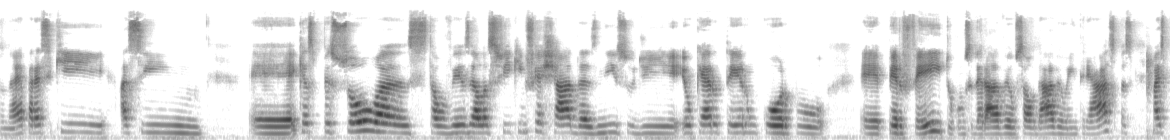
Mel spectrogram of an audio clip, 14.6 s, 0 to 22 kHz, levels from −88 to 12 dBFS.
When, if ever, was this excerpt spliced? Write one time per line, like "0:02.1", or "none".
0:06.6

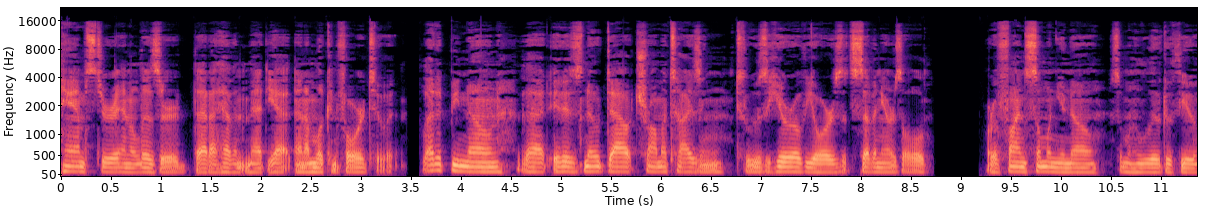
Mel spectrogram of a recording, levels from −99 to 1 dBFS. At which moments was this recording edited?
0:03.5

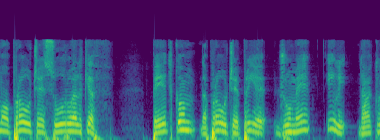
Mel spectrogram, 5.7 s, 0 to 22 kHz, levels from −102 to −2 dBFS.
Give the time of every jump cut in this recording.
none

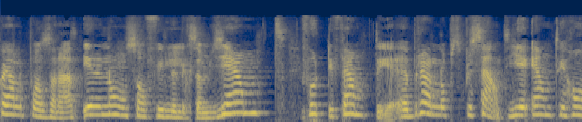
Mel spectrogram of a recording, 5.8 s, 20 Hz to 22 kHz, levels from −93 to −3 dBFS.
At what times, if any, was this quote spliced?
0:03.0

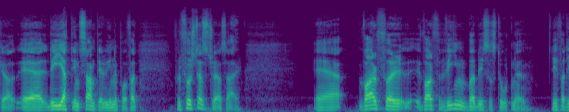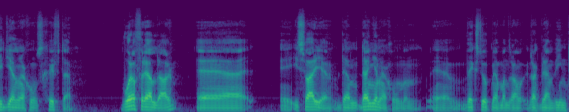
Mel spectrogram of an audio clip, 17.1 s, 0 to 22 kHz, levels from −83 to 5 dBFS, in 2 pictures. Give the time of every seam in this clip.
none

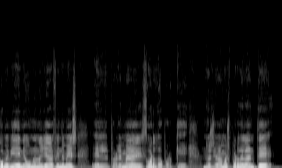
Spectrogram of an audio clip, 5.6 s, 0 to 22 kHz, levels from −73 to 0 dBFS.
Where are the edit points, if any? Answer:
0:02.9

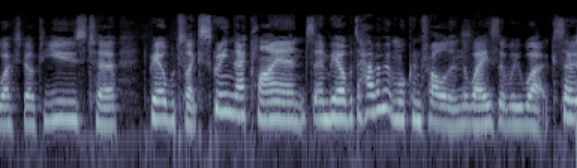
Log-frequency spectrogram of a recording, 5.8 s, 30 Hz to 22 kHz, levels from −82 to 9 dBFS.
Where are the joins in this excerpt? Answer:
none

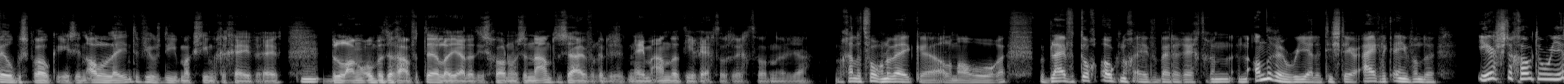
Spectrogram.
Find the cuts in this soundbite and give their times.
none

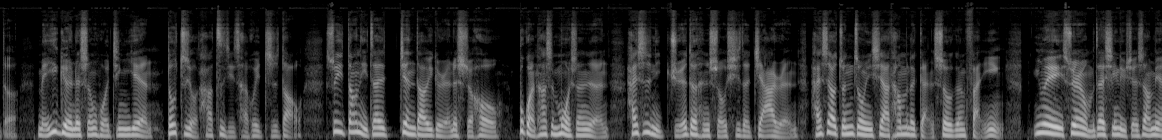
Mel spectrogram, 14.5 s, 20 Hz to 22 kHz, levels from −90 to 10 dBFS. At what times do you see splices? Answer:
0:10.1
0:12.8

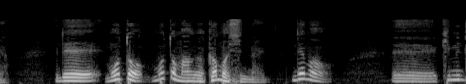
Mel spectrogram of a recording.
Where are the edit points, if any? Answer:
0:01.0

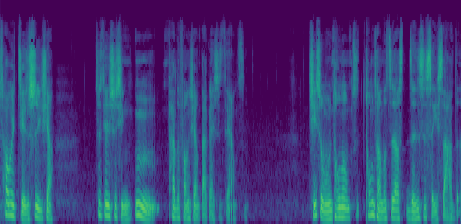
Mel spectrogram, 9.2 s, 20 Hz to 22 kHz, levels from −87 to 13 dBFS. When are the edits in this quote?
0:07.2

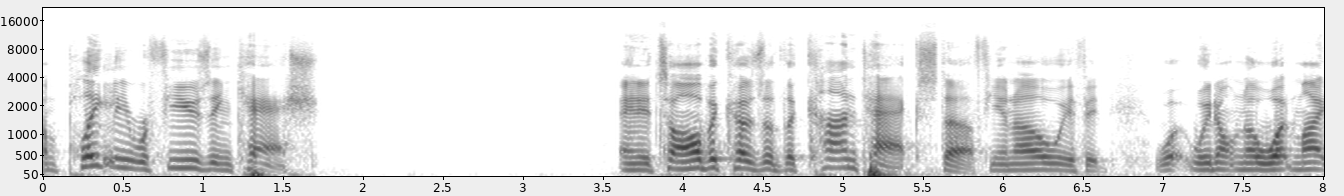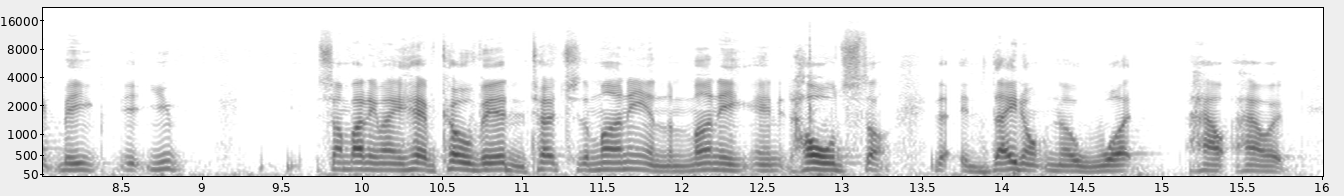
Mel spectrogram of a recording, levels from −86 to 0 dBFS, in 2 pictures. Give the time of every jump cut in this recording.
none

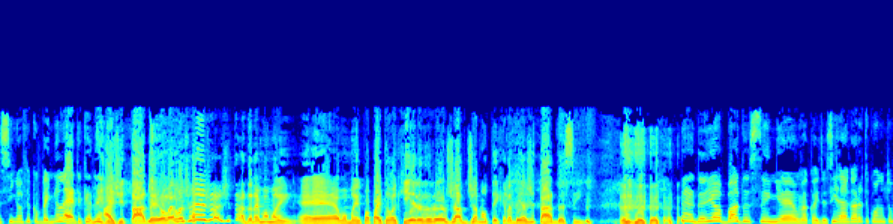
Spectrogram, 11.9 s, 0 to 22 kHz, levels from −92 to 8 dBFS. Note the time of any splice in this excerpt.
0:10.6

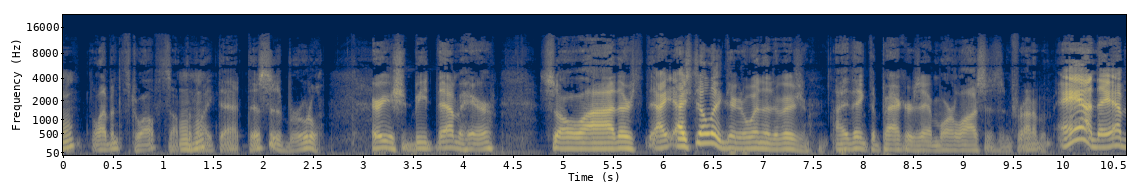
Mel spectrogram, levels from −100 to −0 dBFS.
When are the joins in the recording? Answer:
0:03.1

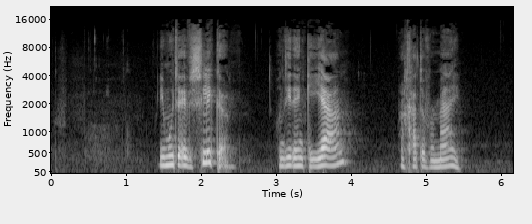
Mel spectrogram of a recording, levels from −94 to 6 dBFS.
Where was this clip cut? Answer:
none

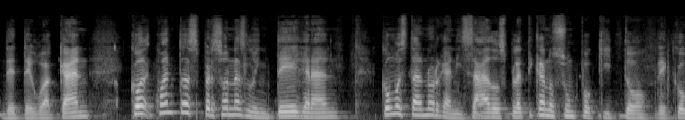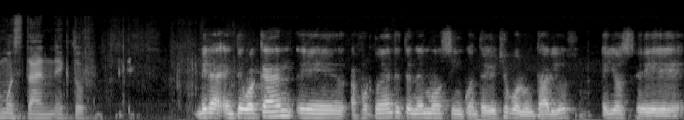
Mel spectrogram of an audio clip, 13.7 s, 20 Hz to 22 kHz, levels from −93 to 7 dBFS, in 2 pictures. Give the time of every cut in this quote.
0:06.6

